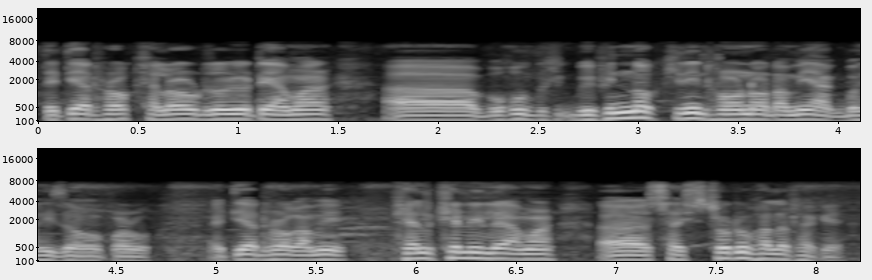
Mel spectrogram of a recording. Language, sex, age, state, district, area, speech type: Assamese, male, 30-45, Assam, Dhemaji, rural, spontaneous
